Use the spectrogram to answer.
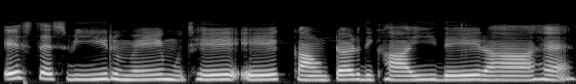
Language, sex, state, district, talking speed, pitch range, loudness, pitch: Hindi, female, Madhya Pradesh, Katni, 105 wpm, 210-230 Hz, -14 LUFS, 220 Hz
